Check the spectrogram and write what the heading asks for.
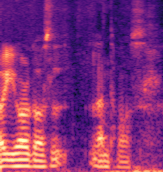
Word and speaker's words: Yorgos Lanthimos: Yorgos Lanthimos. I don't know how to say his name. – Oh, Yorgos Lanthimos.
